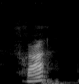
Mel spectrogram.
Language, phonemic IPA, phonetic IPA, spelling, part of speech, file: Danish, /fra/, [fʁ̥ɑ], fra, preposition, Da-fra.ogg
- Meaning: from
